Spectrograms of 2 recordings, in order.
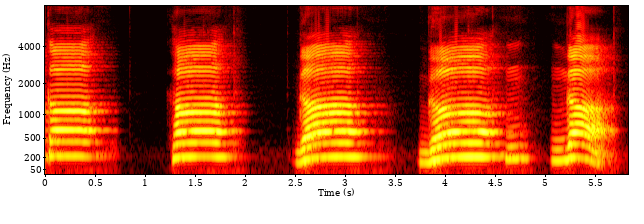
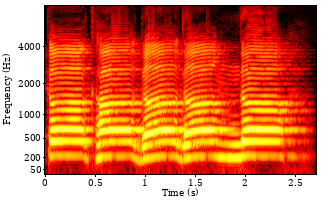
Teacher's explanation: अकुह विसर्जनीय नाम कंठ, ये पूरा सूत्र इस प्रकार से बोला जाता है: अकुह विसर्जनीय नाम कंठ, यानी कि अ आ कु यानी क वर्ग, क वर्ग में क, ख, ग, घ, ङ और विसर्ग, इनका जो उच्चारण होता है, इन वर्णों का जो उच्चारण होता है वो कंठ से होता है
